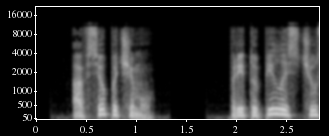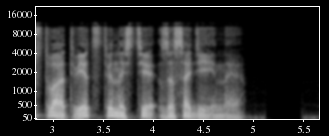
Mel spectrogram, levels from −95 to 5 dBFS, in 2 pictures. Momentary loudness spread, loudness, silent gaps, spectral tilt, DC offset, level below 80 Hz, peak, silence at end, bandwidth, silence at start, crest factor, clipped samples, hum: 13 LU; -20 LUFS; 1.40-1.70 s; -5 dB/octave; under 0.1%; -44 dBFS; -2 dBFS; 0.8 s; 12.5 kHz; 0.35 s; 18 dB; under 0.1%; none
